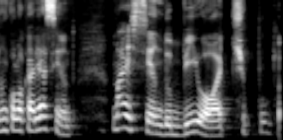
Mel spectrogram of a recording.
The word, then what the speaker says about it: biótipo: que fala isso biótipo o pessoal fala como Biotipo tá errado o certo é biótico aí eu sou um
